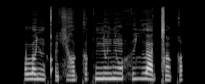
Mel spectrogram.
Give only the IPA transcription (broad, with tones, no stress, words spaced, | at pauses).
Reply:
lɒ˦˨ɲqʼə̃˨çʁə˦k ə˦qɲõ˦ ʎõ˦hɨ˦ʎla˨ǀə̃˨q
